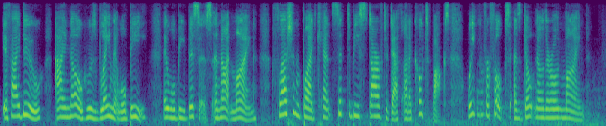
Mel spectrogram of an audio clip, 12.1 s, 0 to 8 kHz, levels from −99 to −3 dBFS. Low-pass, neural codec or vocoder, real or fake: 7.2 kHz; codec, 16 kHz, 1.1 kbps, Voila-Tokenizer; fake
